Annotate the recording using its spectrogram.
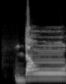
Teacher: اندادوں کے اندر اخفا کا قاعدہ ہے، اس لیے یہاں پر تھوڑا سا ناک میں آواز روک کر کے پڑھنا ہے.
